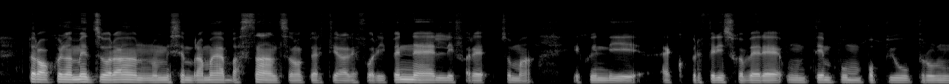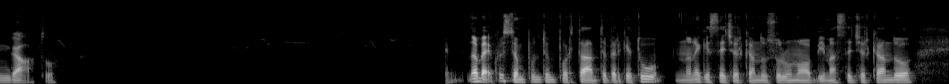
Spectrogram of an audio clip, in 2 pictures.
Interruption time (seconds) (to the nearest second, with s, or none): none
